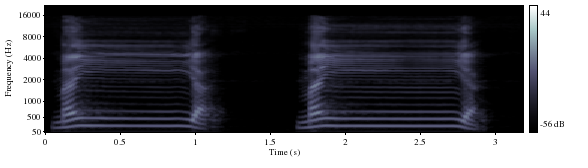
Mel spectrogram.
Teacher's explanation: Di satu sisi lidahnya sudah ya. Di sisi yang lain suara gunnahnya nun masih tersisa. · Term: idgham naqis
